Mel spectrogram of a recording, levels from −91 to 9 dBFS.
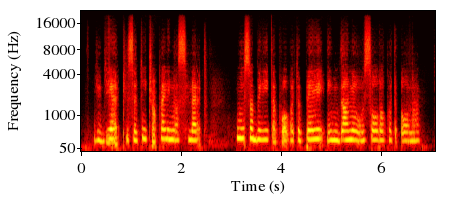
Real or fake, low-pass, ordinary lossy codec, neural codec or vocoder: fake; 19.8 kHz; none; codec, 44.1 kHz, 0.9 kbps, DAC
